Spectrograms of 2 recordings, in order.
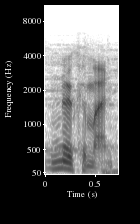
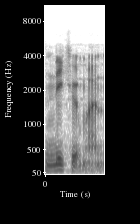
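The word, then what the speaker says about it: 肉まん: Okay then, how about Nukuman? You like those, right? 好きでも食べ物の名前なんてやだ。 It's pronounced Nikuman, right? How about...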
